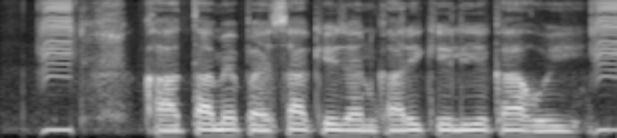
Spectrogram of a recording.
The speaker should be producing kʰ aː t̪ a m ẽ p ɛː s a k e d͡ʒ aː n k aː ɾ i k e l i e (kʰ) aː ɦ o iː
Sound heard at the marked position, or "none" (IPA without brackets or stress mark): k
